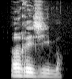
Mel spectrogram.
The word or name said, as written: un regime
